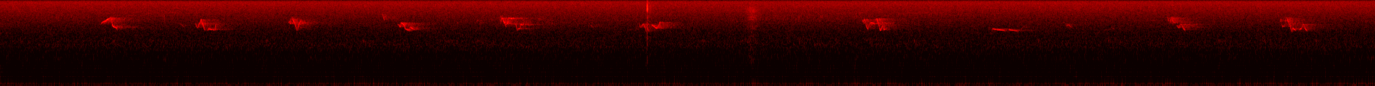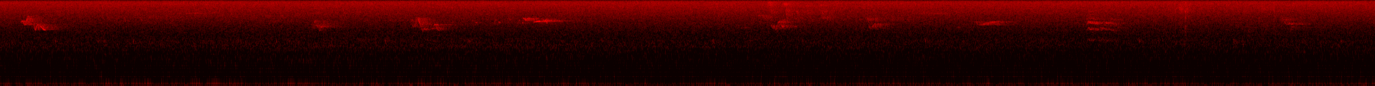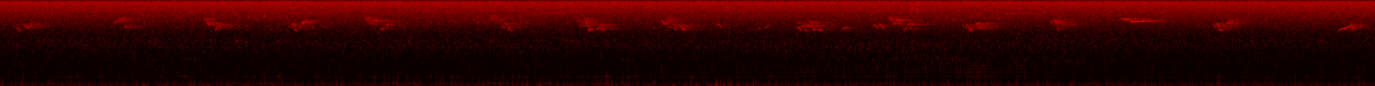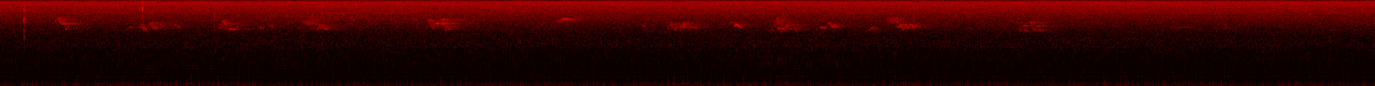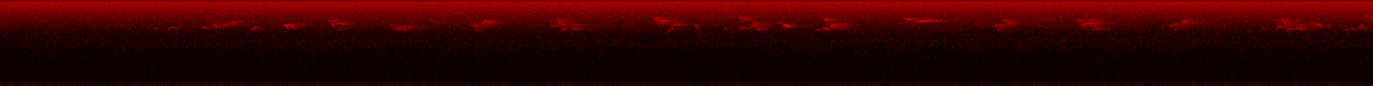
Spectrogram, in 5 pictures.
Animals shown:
Ovenbird (Seiurus aurocapilla), Blue Jay (Cyanocitta cristata), Eastern Chipmunk (Tamias striatus), Red-eyed Vireo (Vireo olivaceus), Scarlet Tanager (Piranga olivacea), Yellow-bellied Sapsucker (Sphyrapicus varius)

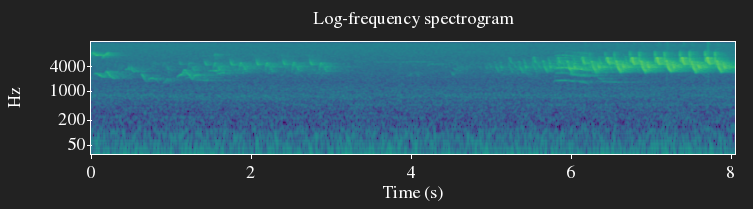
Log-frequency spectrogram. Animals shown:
Black-throated Green Warbler (Setophaga virens), Rose-breasted Grosbeak (Pheucticus ludovicianus), Ovenbird (Seiurus aurocapilla), Wood Thrush (Hylocichla mustelina), Blue Jay (Cyanocitta cristata)

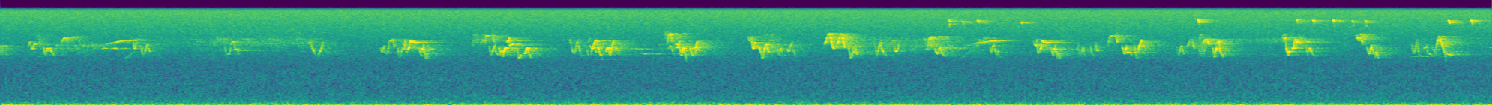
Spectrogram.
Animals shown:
Red-eyed Vireo (Vireo olivaceus), Eastern Wood-Pewee (Contopus virens), Hermit Thrush (Catharus guttatus), unidentified call, Ovenbird (Seiurus aurocapilla)

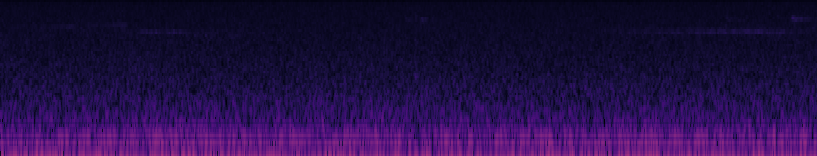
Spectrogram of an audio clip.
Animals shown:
Black-throated Green Warbler (Setophaga virens), Broad-winged Hawk (Buteo platypterus)

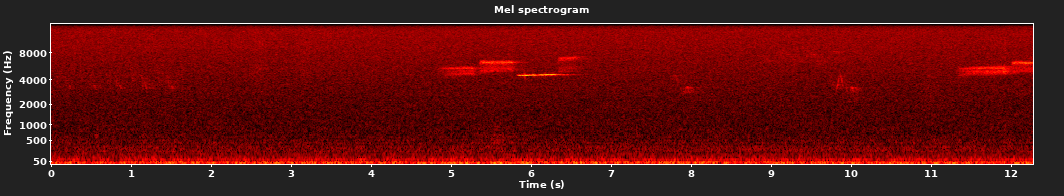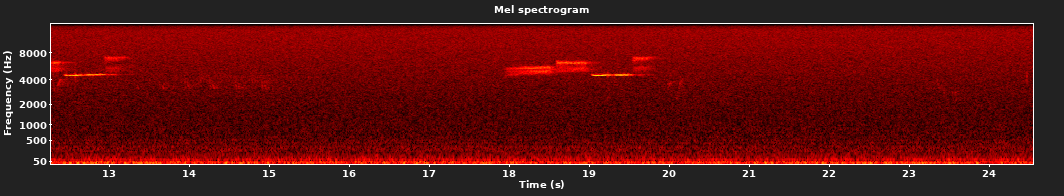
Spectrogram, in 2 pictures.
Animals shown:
Black-throated Green Warbler (Setophaga virens), Red-eyed Vireo (Vireo olivaceus), Ovenbird (Seiurus aurocapilla), Blackburnian Warbler (Setophaga fusca)

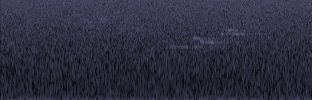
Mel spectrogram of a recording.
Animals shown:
Magnolia Warbler (Setophaga magnolia), Hermit Thrush (Catharus guttatus)

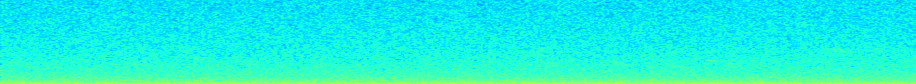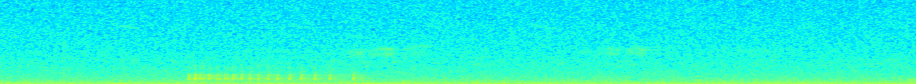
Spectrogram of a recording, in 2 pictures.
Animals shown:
Black-throated Blue Warbler (Setophaga caerulescens), Yellow-bellied Sapsucker (Sphyrapicus varius)

